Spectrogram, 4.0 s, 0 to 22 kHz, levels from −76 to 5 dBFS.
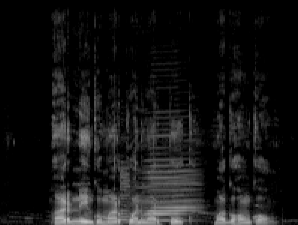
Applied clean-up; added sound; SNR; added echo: none; Harmonica; 8 dB; none.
